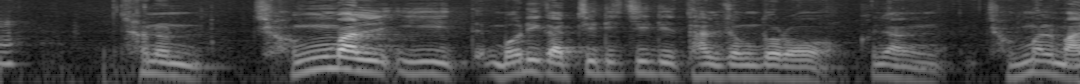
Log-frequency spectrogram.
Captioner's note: speaking Korean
